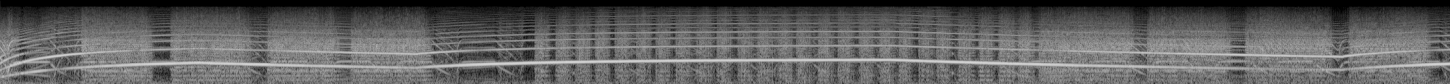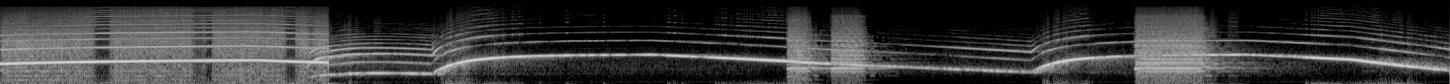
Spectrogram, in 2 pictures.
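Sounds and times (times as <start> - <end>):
siren wailing: 0.0 - 29.0
harsh horn blasts: 5.3 - 17.8, 22.4 - 23.2, 25.9 - 26.8.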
